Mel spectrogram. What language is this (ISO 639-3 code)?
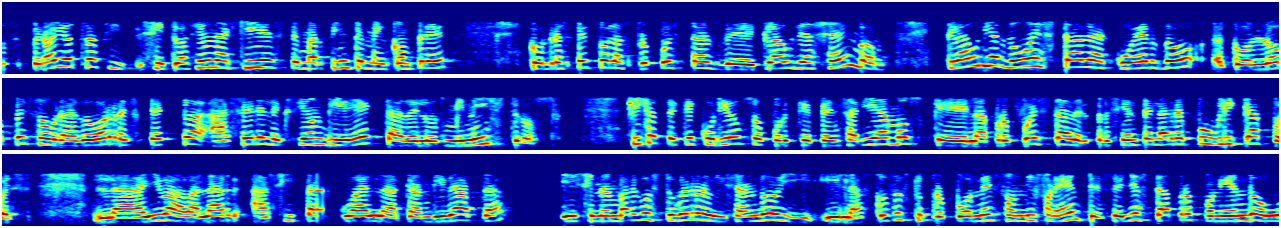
spa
